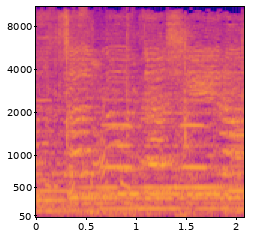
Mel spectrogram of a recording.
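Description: A group of young girls singing a Carnatic devotional song in unison, with a few sharp taps in the accompaniment.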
